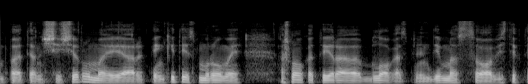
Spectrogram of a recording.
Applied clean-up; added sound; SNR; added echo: none; none; none; none.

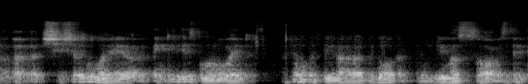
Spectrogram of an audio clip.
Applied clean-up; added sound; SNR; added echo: neural mask model DeepFilterNet 3.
